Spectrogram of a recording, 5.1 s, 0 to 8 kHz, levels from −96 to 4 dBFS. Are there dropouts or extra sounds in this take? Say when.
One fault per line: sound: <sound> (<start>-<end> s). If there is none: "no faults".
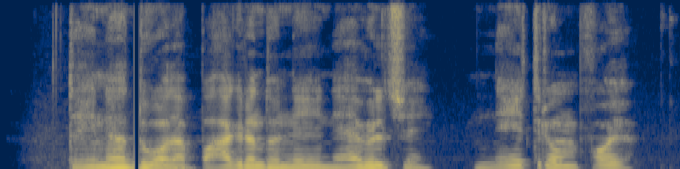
sound: dropout (1.0-1.0 s)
